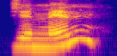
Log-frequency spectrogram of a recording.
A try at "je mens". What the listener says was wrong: O EN vai ter som de an em francês. Je mens.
